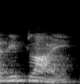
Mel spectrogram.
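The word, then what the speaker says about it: reply: না ওটা হচ্ছে রিপ্লে ওটা হচ্ছে রিপ্লে আর এটা রিপ্লাই ওটা কিন্তু রিপ্লে পুনরায়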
